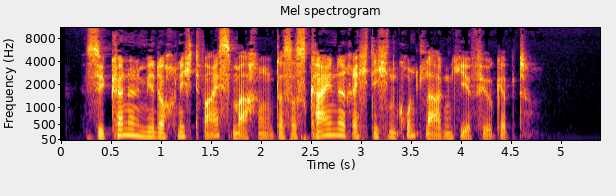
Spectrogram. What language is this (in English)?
German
